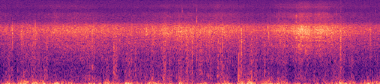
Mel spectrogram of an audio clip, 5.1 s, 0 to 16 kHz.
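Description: Wind buffeting the microphone over the rush of waves breaking along the hull of a heeled sailboat in about 20 knots of wind. A louder burst of spray comes about four seconds in.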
